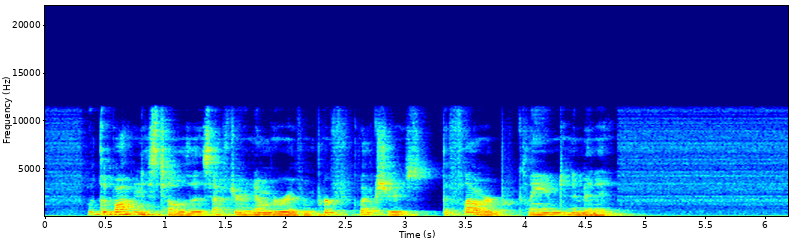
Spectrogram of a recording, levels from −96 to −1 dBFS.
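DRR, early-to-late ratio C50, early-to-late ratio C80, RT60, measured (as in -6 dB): 2.0 dB, 9.5 dB, 14.0 dB, 0.55 s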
